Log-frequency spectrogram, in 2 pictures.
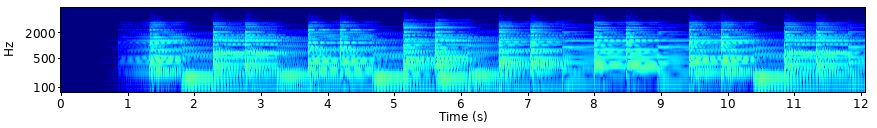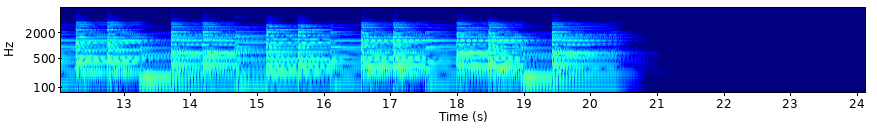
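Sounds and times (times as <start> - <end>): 
waltz music: 1.6 - 20.6.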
